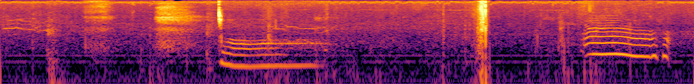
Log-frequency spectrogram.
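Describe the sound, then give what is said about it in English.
A cat meowing outdoors near blueberry bushes: two distinct drawn-out meows several seconds apart, the first lower and the second higher and wavering, over a steady background hiss. “Is that our kitty? Is that our kitty?”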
